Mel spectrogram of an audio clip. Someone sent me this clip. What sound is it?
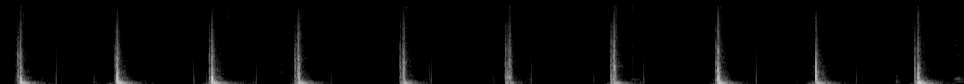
Falling on ground 2
By smashing and slamming a pillow on the couch, we created a foley sound that sounds like someone falling on the floor/ground or something heavy being dropped on the floor/ground.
